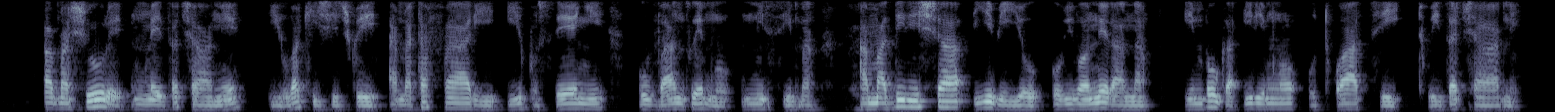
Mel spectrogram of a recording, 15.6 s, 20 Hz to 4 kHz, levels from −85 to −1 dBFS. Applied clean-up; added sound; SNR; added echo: none; none; none; none.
